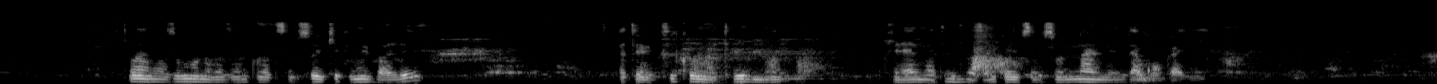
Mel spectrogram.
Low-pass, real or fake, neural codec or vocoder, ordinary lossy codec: 7.2 kHz; fake; vocoder, 44.1 kHz, 128 mel bands, Pupu-Vocoder; MP3, 48 kbps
